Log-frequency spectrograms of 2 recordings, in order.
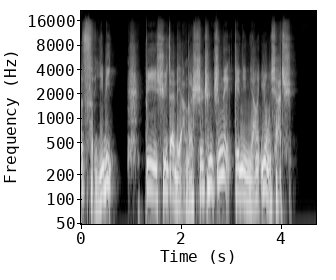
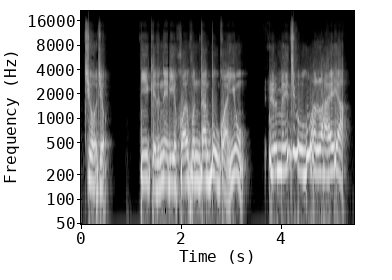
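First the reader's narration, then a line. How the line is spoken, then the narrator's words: Crying. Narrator (Chinese): 铁柱一看李云清，就哭了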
